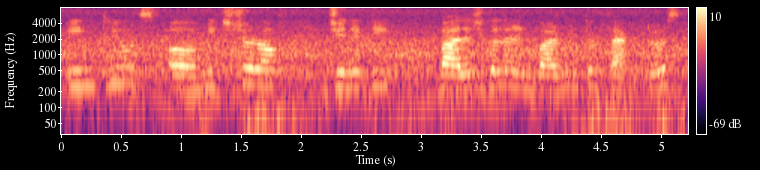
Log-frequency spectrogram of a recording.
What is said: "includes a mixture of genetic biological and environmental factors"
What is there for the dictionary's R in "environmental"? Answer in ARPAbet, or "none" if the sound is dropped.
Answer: R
